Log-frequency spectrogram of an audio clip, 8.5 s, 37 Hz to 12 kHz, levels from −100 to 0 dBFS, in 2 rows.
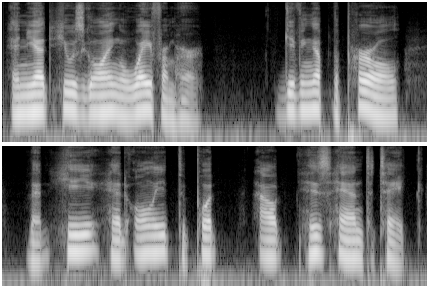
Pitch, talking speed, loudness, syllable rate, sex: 125 Hz, 160 wpm, -19 LUFS, 4.1 syllables/s, male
